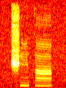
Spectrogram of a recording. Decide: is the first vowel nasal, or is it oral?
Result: nasal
